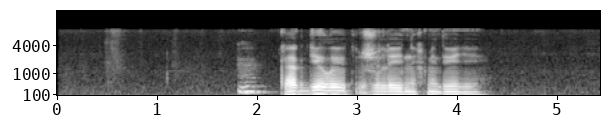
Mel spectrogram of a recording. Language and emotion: Russian, neutral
